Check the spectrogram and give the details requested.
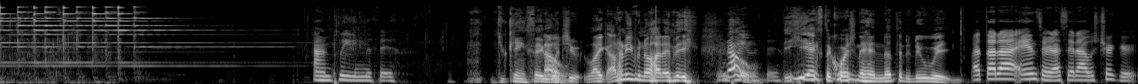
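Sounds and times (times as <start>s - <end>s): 
game show bell ringing rapidly with bright metallic strikes: 0.0s - 3.3s
speech: 3.1s - 4.1s, 4.7s - 11.3s.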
